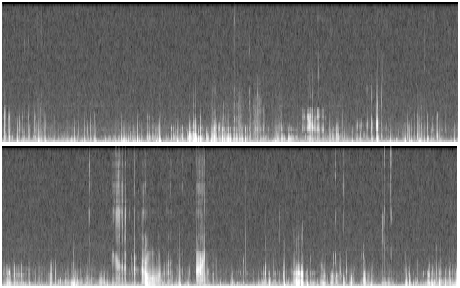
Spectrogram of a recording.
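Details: Hungry belly: irregular low gurgling and rumbling bowel sounds from an empty stomach; normal hunger growling (borborygmi).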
